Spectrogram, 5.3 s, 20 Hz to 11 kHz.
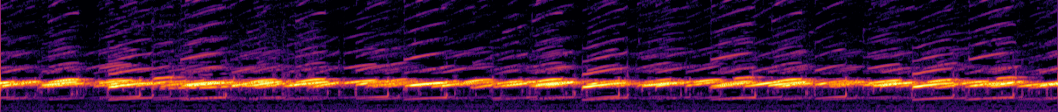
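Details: Dense chorus of Northern Spring Peepers at dusk, 18 May 2020, beside the Chezzetcook salt marsh wetlands in West Chezzetcook, Nova Scotia, Canada: countless high, rising peeps overlapping into a continuous shrill ringing band.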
